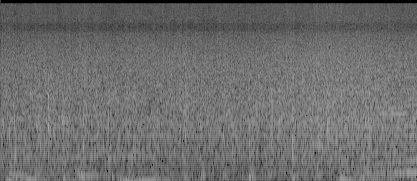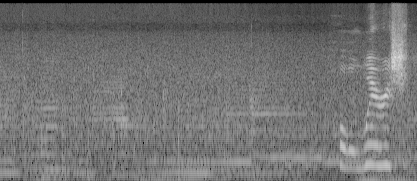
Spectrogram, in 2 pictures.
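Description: Ocean waves rush steadily while surfing in Genshin Impact, a continuous roar of surf under game music, with a short voice near the end.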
